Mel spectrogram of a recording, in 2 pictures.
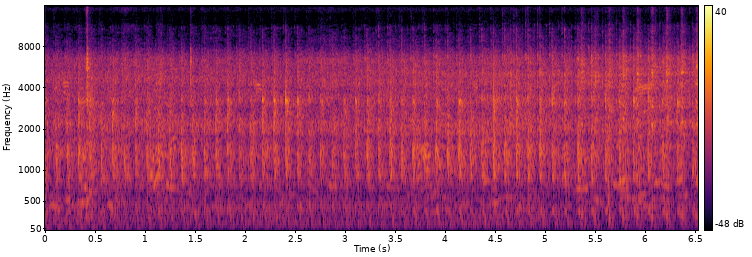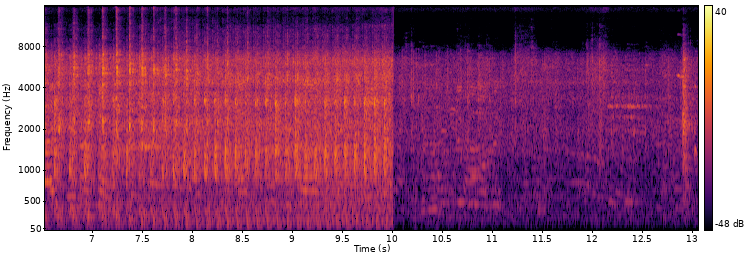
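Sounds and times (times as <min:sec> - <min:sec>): diesel engine chugging: 0:00.0 - 0:10.1.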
